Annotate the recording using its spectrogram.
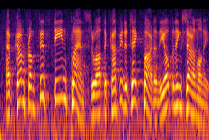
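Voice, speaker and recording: A man with a high voice talks at a fairly quick pace, his intonation lively and his tone upbeat, over noticeable background noise. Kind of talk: newsreel narration.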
